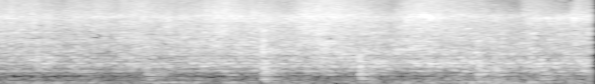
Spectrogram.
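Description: Freshly added wet onion paste sizzling in hot oil in a kadai, a steady hiss.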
